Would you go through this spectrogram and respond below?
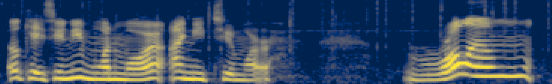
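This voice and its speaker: Brash tomboy dragon girl played by a woman, highish voice, unhurried, teasing and secretly fond, for fantasy ASMR roleplay. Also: animated. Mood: grumbling, bantering. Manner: teasing, blustering, easily flustered. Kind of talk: intimate roleplay ASMR audio drama.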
